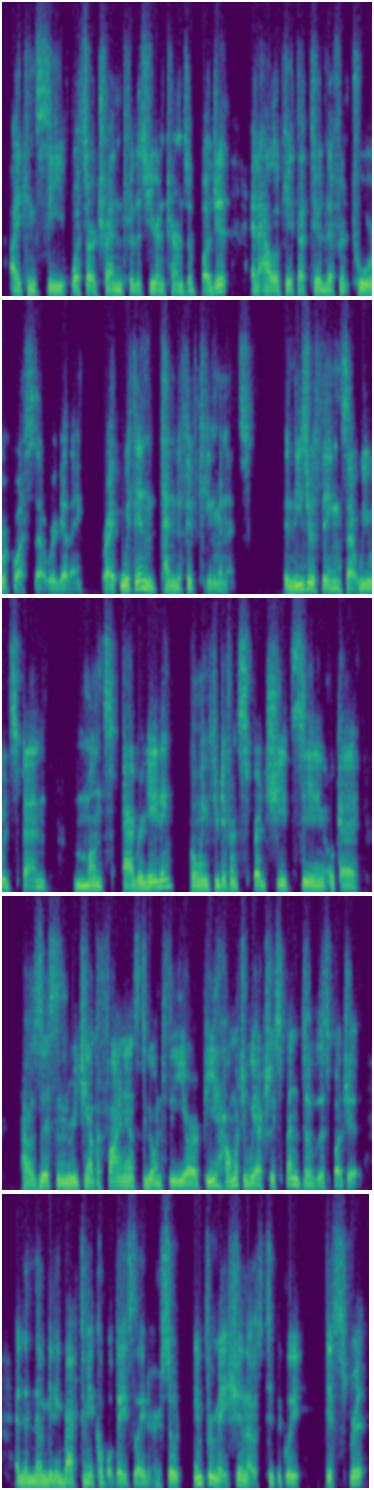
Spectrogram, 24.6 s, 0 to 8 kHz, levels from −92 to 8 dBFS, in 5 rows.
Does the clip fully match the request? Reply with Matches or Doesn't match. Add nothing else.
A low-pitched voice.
Matches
